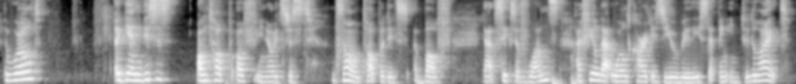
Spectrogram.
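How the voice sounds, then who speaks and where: A woman with a cold and a slightly nasal voice, thinking aloud as she gives a tarot card reading, with many fillers and restarts. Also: mid-range voice. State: stuffy nose from a cold. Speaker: tarot reader.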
